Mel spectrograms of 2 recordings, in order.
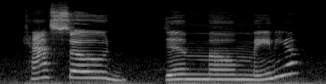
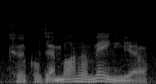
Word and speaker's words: cacodemonomania: Let's see how it's actually pronounced. Because I don't think that's right. Let's see. Cacodemonomania. Oh, cacodemonomania. Okay, caco. Cacodemonomania.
